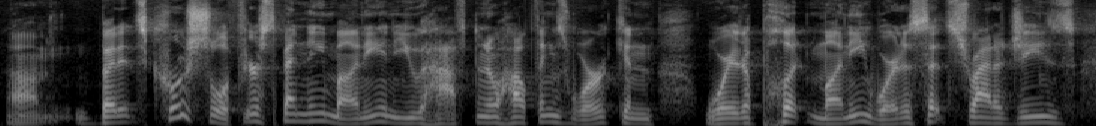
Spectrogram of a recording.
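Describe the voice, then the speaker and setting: A man talking shop as a podcast guest, wry and quick, often checking in with "right?". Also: medium pitch, a bit bright, no room sound, studio quality. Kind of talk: casual conversation.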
